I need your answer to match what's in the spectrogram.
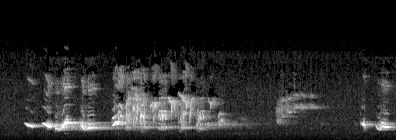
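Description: A common blackbird sings a mellow, fluty warble that breaks into a high, squeaky twitter. After a soft pause a new phrase begins. The background is quiet.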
